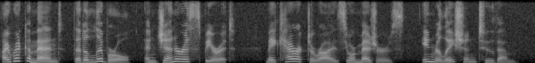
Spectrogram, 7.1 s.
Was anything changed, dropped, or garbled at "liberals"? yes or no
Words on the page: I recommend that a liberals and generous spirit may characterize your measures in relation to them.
yes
